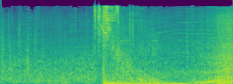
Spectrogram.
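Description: A heavy thud sounds as a figure lands hard on the ground.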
